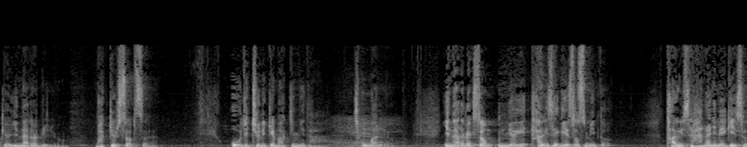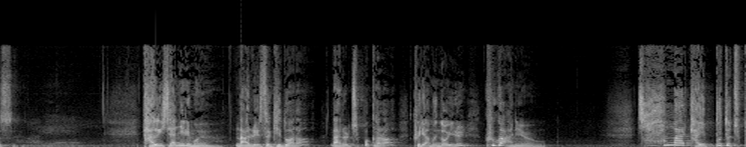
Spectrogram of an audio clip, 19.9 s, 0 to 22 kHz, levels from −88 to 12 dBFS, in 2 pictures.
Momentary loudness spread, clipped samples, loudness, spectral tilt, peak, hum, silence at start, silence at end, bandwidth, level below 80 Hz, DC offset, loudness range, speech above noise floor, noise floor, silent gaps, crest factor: 15 LU; under 0.1%; -19 LUFS; -4 dB/octave; 0 dBFS; none; 0 s; 0 s; 15.5 kHz; -52 dBFS; under 0.1%; 5 LU; 40 dB; -58 dBFS; none; 20 dB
